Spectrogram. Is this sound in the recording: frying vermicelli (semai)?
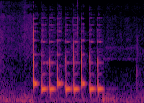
no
